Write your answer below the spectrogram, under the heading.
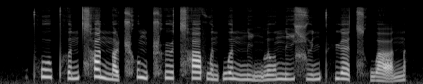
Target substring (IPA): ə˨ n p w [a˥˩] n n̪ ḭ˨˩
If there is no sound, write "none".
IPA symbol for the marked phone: ə˥˩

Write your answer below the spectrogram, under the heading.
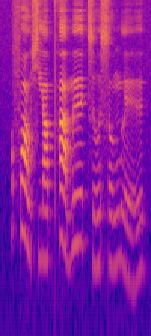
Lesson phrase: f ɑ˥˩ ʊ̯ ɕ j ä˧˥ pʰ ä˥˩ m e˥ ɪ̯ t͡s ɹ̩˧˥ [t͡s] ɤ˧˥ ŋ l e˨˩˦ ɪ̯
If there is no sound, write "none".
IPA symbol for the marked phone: s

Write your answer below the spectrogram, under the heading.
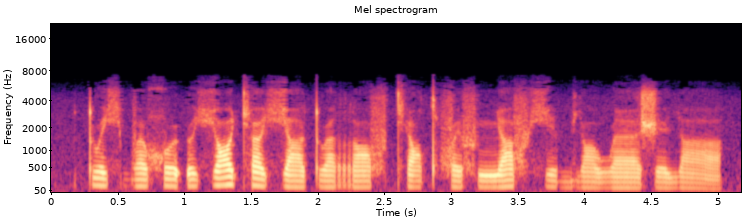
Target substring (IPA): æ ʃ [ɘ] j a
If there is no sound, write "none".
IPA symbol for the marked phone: e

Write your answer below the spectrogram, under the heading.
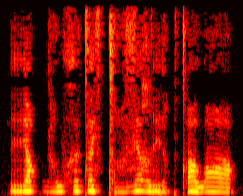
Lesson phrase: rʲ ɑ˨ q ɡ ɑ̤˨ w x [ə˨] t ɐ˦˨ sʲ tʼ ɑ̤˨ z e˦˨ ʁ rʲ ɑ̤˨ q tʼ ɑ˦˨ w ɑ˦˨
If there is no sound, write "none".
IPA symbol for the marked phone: ə˨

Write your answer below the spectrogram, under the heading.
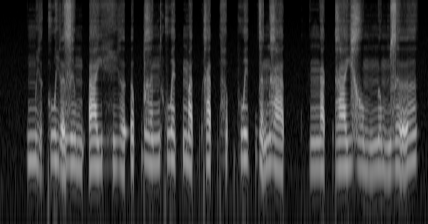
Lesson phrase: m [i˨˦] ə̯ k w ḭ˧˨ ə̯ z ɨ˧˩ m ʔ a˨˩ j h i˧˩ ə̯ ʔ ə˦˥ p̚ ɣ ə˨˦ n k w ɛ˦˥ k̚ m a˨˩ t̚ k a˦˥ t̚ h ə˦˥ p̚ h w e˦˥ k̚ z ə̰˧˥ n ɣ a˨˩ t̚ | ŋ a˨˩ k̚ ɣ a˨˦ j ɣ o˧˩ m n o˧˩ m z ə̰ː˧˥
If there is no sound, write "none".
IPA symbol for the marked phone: ḭ˧˨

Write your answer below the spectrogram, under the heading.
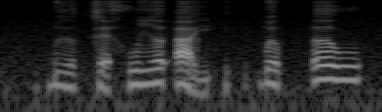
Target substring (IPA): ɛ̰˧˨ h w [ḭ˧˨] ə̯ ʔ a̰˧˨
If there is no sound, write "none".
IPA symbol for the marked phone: i˨˦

